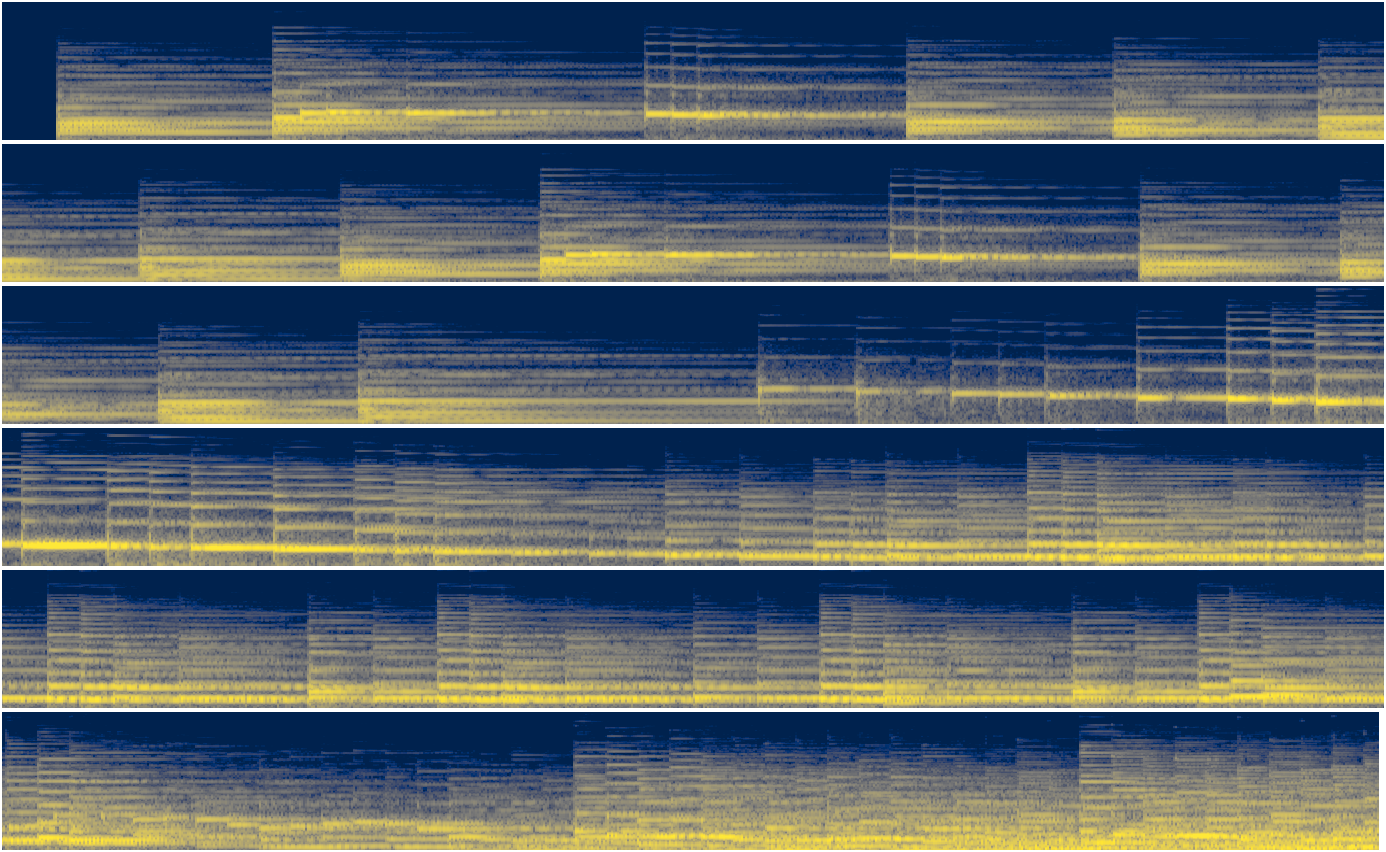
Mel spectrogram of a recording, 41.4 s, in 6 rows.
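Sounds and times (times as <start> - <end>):
quarter-tone piano: 0.3 - 41.4.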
